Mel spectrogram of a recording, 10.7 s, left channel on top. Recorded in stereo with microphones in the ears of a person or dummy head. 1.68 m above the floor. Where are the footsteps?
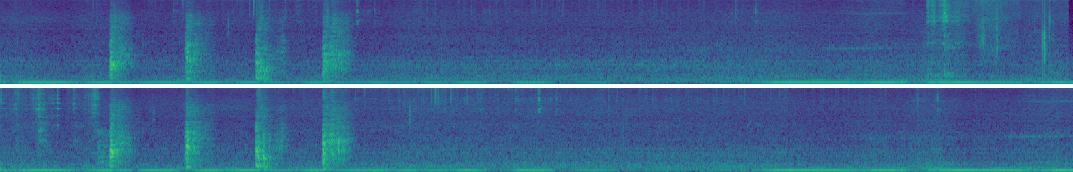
5° right (ahead or behind), 4.5 m; by 3.5 s 35° right (ahead or behind), 5 m.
